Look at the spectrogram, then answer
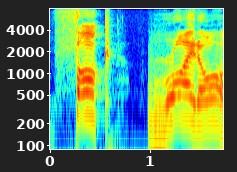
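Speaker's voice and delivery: put-on screaming. Speaker recounts jumping up and shouting at a thought, retelling a scream. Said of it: "And I was screaming at it".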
